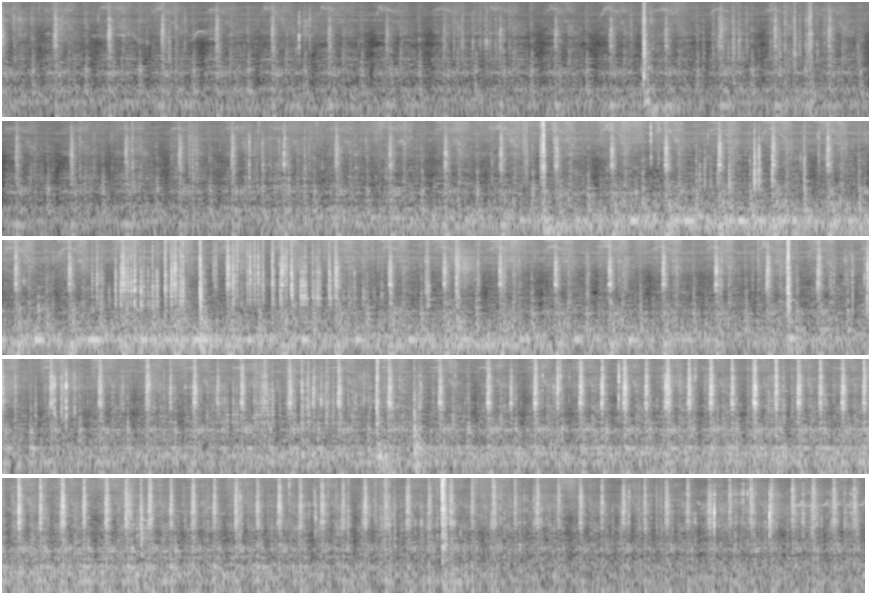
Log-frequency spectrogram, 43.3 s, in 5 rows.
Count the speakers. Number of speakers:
0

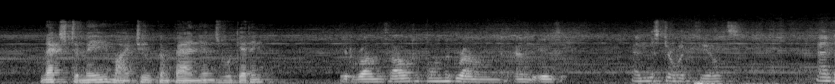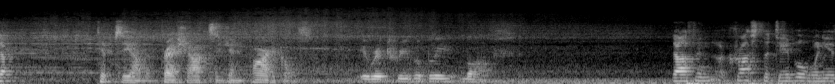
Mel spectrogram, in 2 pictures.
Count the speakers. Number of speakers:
3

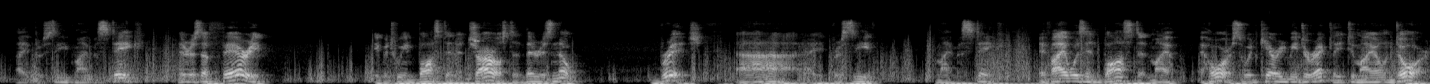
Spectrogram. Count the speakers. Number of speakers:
1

